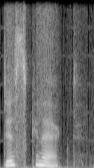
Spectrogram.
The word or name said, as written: disconnect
